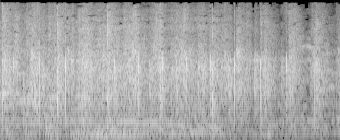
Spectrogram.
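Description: An audience applauds with a dense, steady patter of many hands clapping, holding an even, fairly loud level for a few seconds, with faint murmuring voices mixed underneath.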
